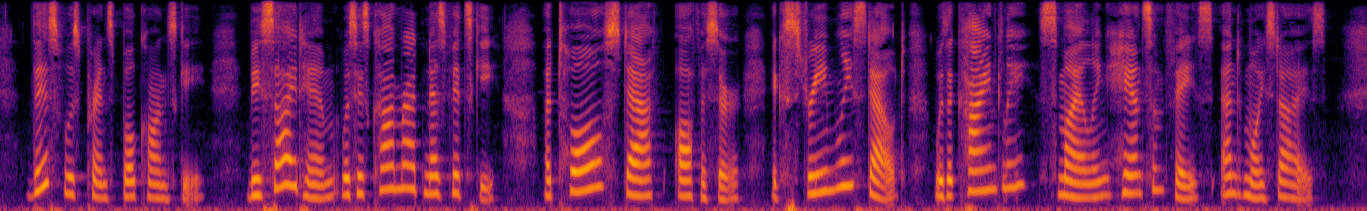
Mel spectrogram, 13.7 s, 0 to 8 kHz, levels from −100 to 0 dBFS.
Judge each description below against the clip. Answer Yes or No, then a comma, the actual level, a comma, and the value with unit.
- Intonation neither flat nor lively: No, wide, 5.7 semitones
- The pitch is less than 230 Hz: No, high, 240 Hz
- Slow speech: Yes, slow, 110 wpm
